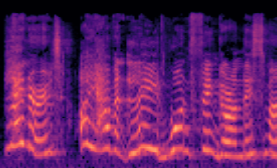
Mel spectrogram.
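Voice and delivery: high, loud, desperate denial; pleading protest. Acted. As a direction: beg him to believe you. Wife pleads innocence in quarrel.

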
